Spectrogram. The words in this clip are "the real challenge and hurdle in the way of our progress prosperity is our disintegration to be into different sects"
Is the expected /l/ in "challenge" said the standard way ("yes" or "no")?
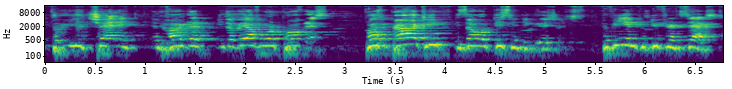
no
